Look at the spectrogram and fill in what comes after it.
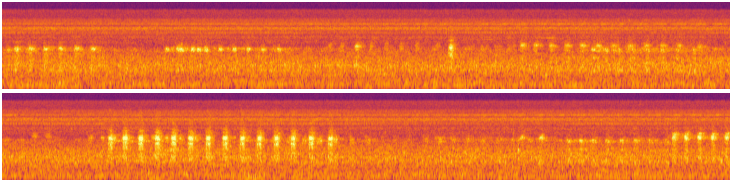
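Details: Several frogs calling in fields while someone fishes in the countryside: short bursts of quick, ticking pulses at about four per second, overlapping callers, with one loud, crisp pulsed series late in the clip over soft background hiss.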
